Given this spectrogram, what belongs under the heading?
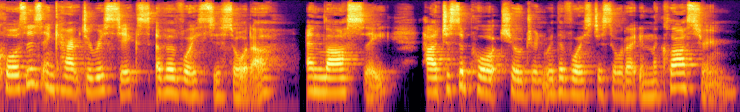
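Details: Adult speaker; normal speech.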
